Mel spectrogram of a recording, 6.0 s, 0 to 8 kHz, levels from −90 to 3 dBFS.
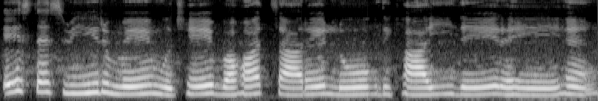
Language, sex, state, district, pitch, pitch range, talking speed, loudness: Hindi, female, Madhya Pradesh, Katni, 220 Hz, 210-240 Hz, 110 wpm, -15 LUFS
